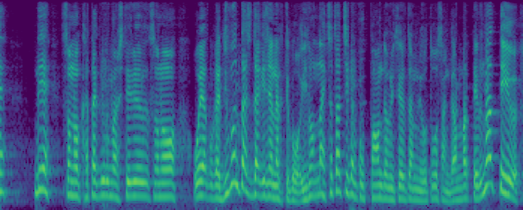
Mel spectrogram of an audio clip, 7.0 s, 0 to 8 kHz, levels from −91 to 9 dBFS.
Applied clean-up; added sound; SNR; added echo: neural separator model SepFormer DNS4.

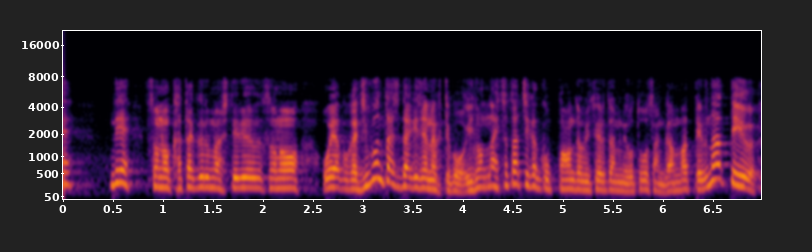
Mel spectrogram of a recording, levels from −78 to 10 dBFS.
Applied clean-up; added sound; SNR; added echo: none; none; none; none.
